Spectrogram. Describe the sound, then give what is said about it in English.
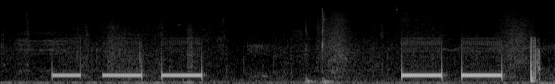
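A telephone call being placed and ringing: five clear, steady electronic tones, three in quick succession, a short pause, then two more, ending with a faint click. No one speaks. “Do you mind if I make a phone call before I go out in the cold?”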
